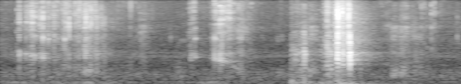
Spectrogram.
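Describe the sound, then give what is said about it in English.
Crunchy chewing right up close to the microphone, with several irregular bursts of bright, crackling bites and munching, the loudest crunch near the end. “I know, I've been chewing, like, right in front of it, and I'm like, this isn't supposed to be, but you're welcome.”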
